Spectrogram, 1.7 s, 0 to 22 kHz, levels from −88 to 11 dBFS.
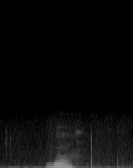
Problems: background sounds at intervals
